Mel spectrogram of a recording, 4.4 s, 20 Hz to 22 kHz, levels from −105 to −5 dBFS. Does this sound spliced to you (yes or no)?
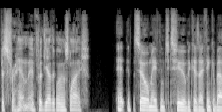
yes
